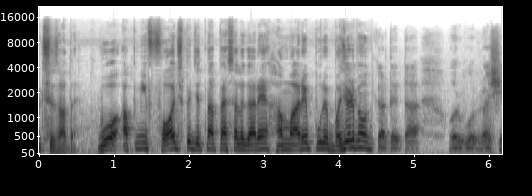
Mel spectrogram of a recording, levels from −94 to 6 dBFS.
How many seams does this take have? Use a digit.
1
